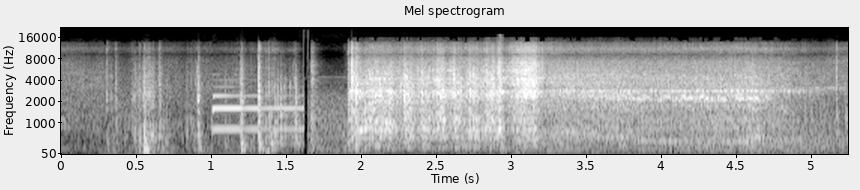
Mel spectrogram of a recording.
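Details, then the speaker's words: Toyota Land Cruiser 4.7 V8, microphone under the hood at start-up: harsh, rough grinding and whirring while cranking before the engine catches; failing starter motor, which sits under the intake manifold and needs replacing. "did you hear that so that noise is the starter see so all I have to do is replace the starter right"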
